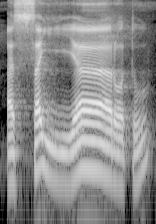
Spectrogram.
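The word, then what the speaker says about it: السيارة: As-sayyaratu. Kita membacanya itu harus tepat ya. Perhatikan hurufnya. As-sayyaratu sari'atun. Nah, membacanya begitu. Hurufnya harus tepat, jangan keliru.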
